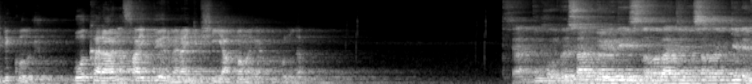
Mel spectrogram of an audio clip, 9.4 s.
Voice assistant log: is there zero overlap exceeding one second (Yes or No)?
Yes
